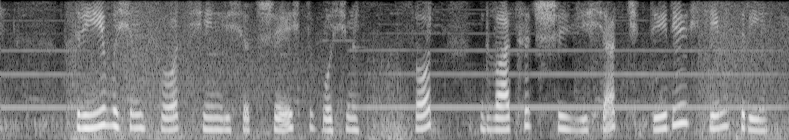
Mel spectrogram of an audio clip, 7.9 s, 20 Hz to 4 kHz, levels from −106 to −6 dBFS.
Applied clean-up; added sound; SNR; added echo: none; Wind instrument, woodwind instrument + Thunder; 15 dB; none.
